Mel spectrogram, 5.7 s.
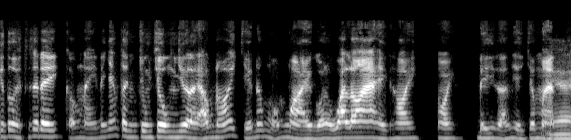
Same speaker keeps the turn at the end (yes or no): no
